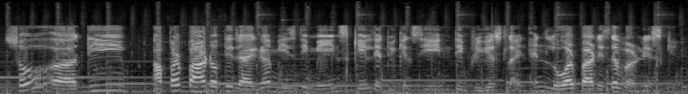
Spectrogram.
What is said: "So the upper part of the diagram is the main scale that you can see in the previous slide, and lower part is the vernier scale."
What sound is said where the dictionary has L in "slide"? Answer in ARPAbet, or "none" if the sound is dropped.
L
